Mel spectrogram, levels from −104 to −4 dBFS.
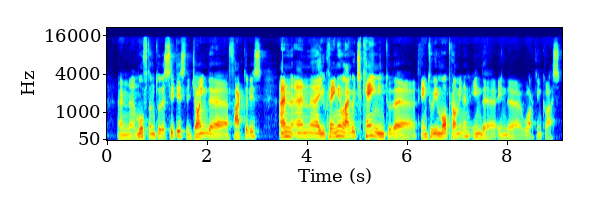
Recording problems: none

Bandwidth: 15 kHz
